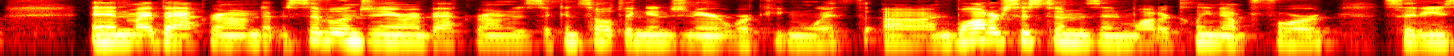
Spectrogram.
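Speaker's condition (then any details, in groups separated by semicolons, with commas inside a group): No condition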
